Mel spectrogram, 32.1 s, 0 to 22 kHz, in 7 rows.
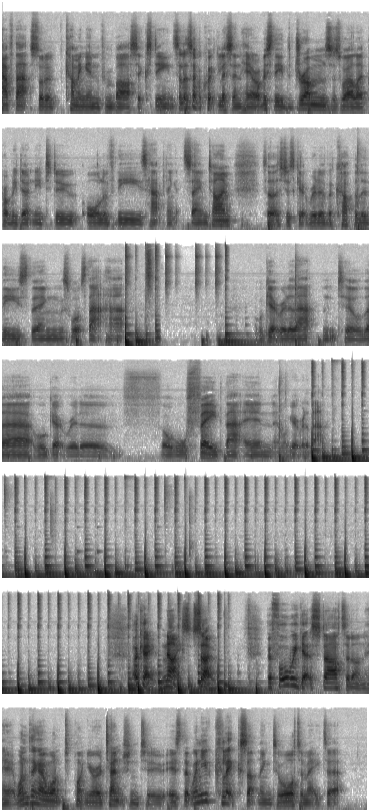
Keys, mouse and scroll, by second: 1.9 1, 7.1 super+1, 9.1 BackSpace, 10.0 1, 10.6 space, 12.9 BackSpace, 17.3 BackSpace, 17.5 space, 20.8 BackSpace.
